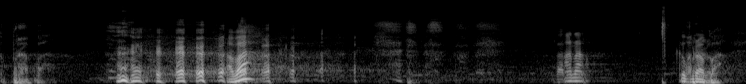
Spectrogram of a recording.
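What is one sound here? A middle-aged man speaks with animation into a microphone, heard through a loudspeaker in a large room.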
